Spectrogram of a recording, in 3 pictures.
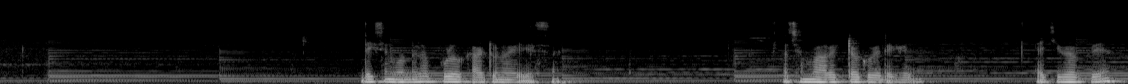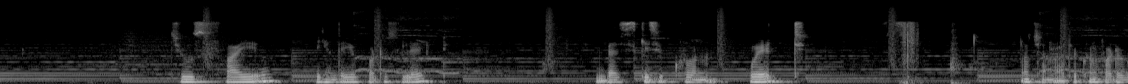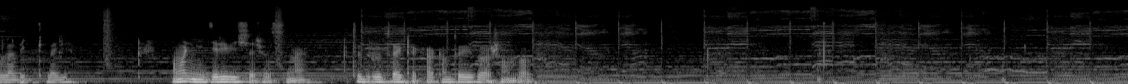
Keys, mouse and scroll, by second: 1.3 alt+scroll, 1.4 alt+scroll down 1, 2.9 alt+scroll, 2.9 alt+scroll up 1, 4.1-5.1 alt+scroll down 1, 8.2-9.8 alt+scroll, 9.8 scroll up 1, 14.7 scroll up 1, 14.8 double click, 23.3 click, 23.5 alt+scroll up 1, 24.9 alt+scroll down 1, 27.2 alt+scroll up 1, 28.6-29.0 alt+scroll up 1, 29.7 alt+scroll.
